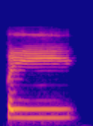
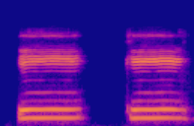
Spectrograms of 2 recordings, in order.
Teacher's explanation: Pangkal lidahnya tetap harus terangkat.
